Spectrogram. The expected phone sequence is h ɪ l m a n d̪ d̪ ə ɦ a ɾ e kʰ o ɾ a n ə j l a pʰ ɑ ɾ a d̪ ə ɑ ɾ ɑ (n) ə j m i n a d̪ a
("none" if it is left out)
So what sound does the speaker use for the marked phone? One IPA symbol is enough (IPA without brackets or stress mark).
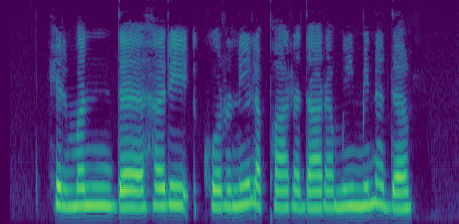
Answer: m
